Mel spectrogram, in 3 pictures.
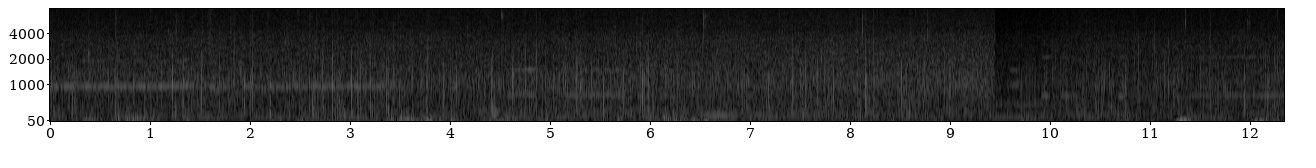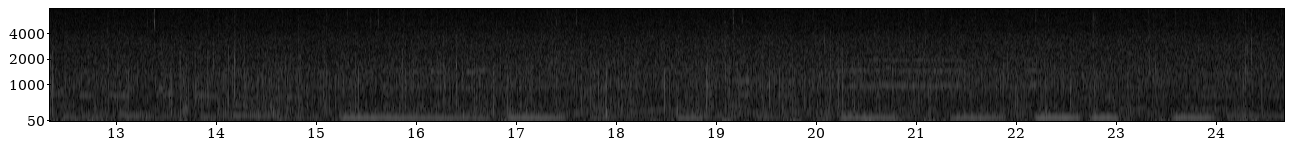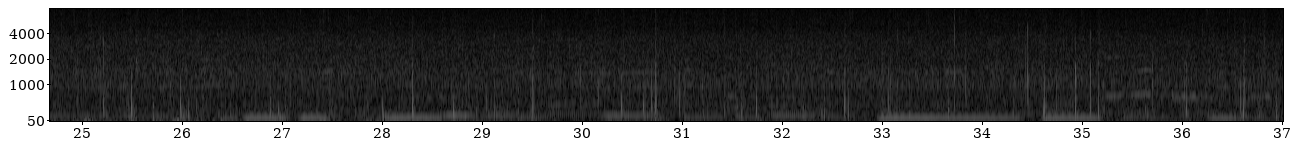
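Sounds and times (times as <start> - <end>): heavy rain falling: 0.0 - 37.0
soft background music: 0.0 - 37.0.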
